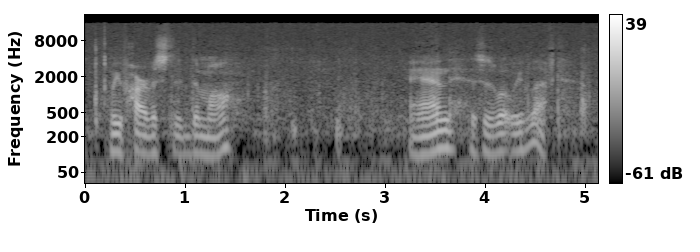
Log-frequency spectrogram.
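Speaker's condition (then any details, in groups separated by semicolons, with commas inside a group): No condition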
